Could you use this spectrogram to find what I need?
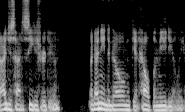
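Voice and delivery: normal talking voice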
